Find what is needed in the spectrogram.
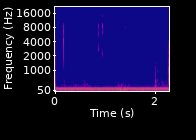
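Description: A few faint, sharp plastic clicks as a toy sippy cup and a baby doll are handled, over a steady low hum.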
